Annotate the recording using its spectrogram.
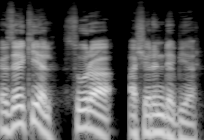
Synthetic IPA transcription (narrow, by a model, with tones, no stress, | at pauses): ʔɛ˨zeː˦kʲɪ˦jɐ˨lsuː˦ɽaː˨ʔa˨ʃɪ˨ɾɪ˦nda˨bɪ˦jɐ˦r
